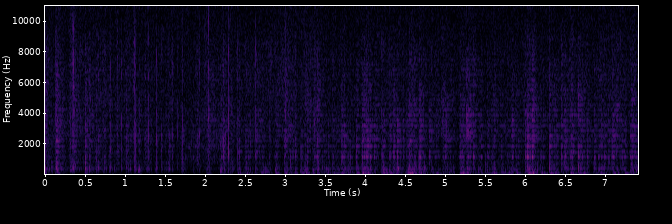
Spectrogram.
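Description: A large, orange, hollow, inflated vinyl ball with spikes is held up and tapped with fingers in front of a microphone. The result is a quiet, rapid patter of soft, dull, low thumps that fade almost at once, with the taps running together unevenly throughout.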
